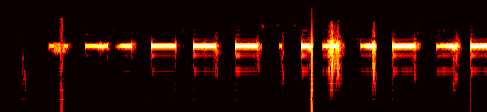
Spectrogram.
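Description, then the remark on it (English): Dispatch tone-out paging tones calling out an ambulance: a quick run of about a dozen short, steady mid-pitched beeps, evenly spaced and fairly loud, with a sharp click partway through and no voices. “Can you please tone out an ambulance to this location?”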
